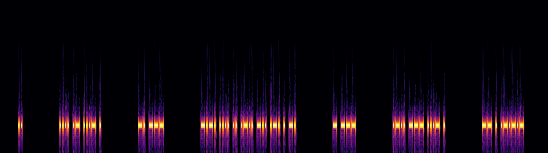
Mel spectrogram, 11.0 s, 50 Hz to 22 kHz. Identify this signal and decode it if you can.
Morse code, heard as a keyed tone, about 46 wpm, 700 Hz. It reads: I HAVE NO CHILDREN TO LOVE ME.
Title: 4x Word-Spacing - Sentences from Top 400 Words - 45wpm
